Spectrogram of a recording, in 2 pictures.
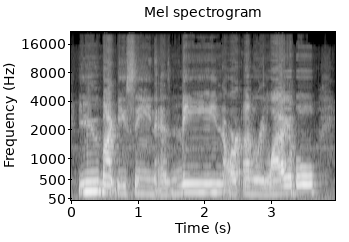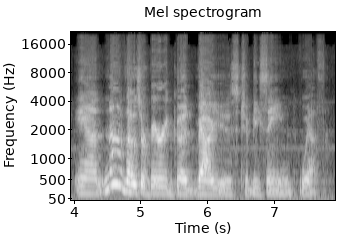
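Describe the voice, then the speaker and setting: A middle-aged woman explaining communication styles in a calm, instructional video lesson. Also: on the low side, creaky. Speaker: relationship educator.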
